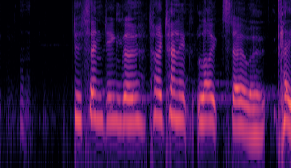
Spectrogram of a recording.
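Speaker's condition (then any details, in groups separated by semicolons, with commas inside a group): Huntington's disease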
